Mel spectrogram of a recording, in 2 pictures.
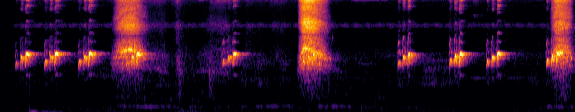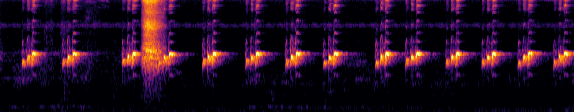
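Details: Sooty-headed bulbul master song in the sandang garigit style, meant to get lazy birds singing: short sharp chirps repeated about twice a second, broken by four loud harsh bursts.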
